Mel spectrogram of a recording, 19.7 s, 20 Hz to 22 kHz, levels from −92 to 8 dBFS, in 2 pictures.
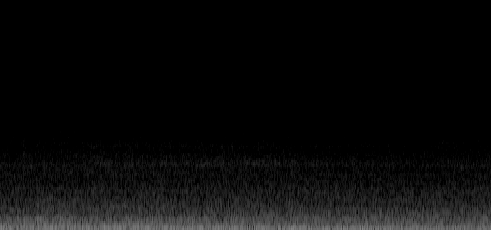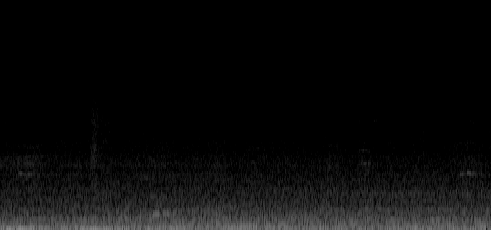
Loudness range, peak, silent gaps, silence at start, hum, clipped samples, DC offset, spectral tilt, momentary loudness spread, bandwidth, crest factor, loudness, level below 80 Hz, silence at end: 3 LU; -36 dBFS; none; 0 s; none; under 0.1%; under 0.1%; -8 dB/octave; 4 LU; 7 kHz; 16 dB; -58 LUFS; -54 dBFS; 0 s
